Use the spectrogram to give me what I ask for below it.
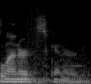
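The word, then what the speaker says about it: Lynyrd Skynyrd: Oh, pronounced Leonard Skinner.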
